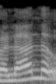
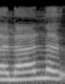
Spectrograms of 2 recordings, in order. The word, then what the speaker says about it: halal: qui est vraiment halal la viande halal prononcé Halel en arabe justement qu'est-ce que c'est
